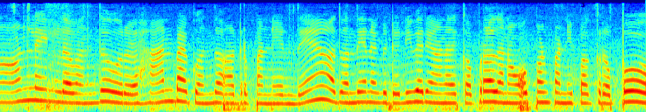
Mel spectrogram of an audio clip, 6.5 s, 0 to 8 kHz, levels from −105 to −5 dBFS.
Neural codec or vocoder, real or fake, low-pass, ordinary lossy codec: codec, 16 kHz, 8 kbps, FunCodec, trained on Chinese and English, 25 frames a second; fake; 7.2 kHz; MP3, 48 kbps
